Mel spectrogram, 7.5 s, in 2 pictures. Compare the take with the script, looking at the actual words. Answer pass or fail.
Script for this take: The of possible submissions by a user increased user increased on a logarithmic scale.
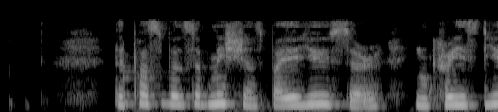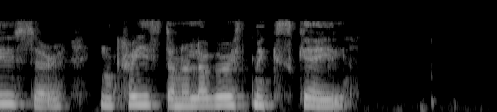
pass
